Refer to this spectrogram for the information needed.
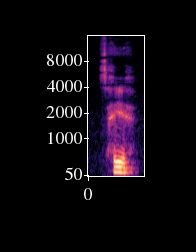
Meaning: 1. healthy 2. strong 3. correct
- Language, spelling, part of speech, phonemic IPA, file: Moroccan Arabic, صحيح, adjective, /sˤħiːħ/, LL-Q56426 (ary)-صحيح.wav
